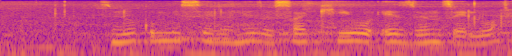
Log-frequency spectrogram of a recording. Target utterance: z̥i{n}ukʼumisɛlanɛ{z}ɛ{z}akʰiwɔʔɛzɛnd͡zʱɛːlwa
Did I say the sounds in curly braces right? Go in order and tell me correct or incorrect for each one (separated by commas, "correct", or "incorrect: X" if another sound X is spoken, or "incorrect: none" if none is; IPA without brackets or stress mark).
correct, correct, incorrect: s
